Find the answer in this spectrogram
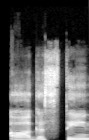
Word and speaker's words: Augustin: Command Master Chief Jacelyne, Augustin.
